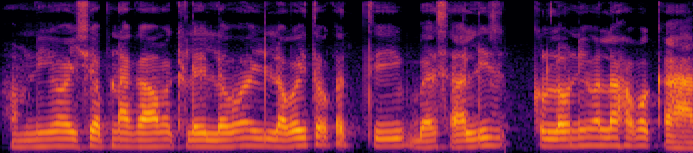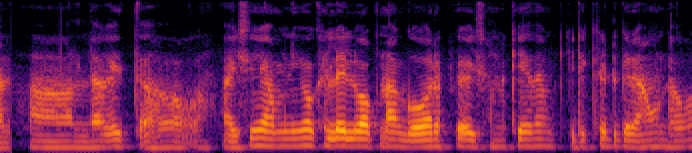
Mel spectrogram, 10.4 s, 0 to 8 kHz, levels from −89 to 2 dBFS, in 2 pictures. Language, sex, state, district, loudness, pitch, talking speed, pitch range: Bajjika, male, Bihar, Vaishali, -23 LUFS, 140 Hz, 180 wpm, 130-145 Hz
